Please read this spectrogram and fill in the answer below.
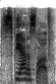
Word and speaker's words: Sviatoslav: That's how you say it, Sviatoslav.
